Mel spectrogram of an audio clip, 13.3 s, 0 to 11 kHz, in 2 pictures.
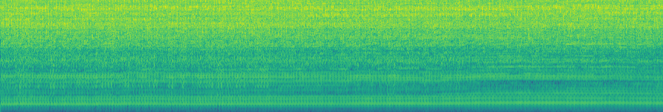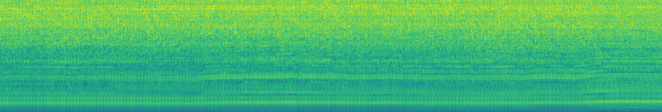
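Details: Saito FA-40a four-stroke glow engine, 11x6 Master Airscrew prop, Omega 10% fuel, valves set, needle opened 2.5 turns: steady, clean high buzz that climbs smoothly with throttle, no misses or rattles; healthy normal running.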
